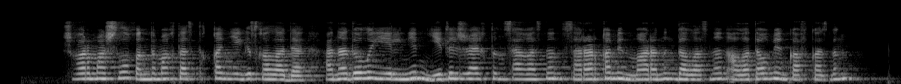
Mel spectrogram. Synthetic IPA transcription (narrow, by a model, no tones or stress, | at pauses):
ʃəʁɑɾmɑʃəlˠəqənt̪əmɑqt̪ɑst̪ə̥qːɑne̞ɡʲɪzqʰɑlˠɑd̪əɑnɑd̪o̞lˠəje̞lɪne̞nje̞d̪ɪlʒɑjəq̚t̪əɴsɑʁɑsənɑnsɑɾɑɾqɑme̞nmɑɾənəɴd̪ɑlˠɑsənɑnʔɑ̰lˠɑt̪ɑwme̞ŋkʰofkazd̪əɴ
